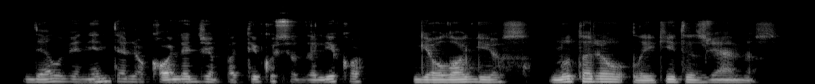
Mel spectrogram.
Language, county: Lithuanian, Klaipėda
